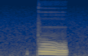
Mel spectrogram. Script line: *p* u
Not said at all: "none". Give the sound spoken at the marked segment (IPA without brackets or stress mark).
p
